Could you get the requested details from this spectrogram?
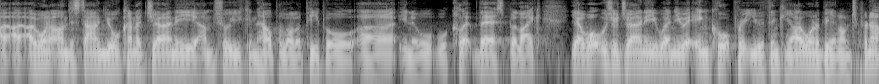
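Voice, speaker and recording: A man hosting a podcast interview, talking in an enthusiastic, informal way with frequent stammered restarts. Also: medium pitch. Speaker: podcast host. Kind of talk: casual interview.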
